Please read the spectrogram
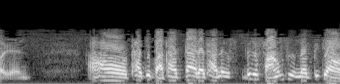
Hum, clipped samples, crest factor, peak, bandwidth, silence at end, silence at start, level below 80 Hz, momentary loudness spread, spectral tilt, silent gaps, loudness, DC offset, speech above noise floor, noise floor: none; 4%; 8 dB; 0 dBFS; 5.4 kHz; 0 s; 0 s; -36 dBFS; 9 LU; -6 dB/octave; none; -7 LUFS; under 0.1%; 28 dB; -34 dBFS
